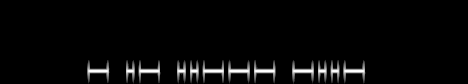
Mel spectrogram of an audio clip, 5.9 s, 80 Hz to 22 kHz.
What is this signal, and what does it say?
Morse code, heard as a keyed tone, about 15 wpm, 700 Hz. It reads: TA2X
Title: DXCC-100 Call Signs - 4 Characters - Repeated 3x - 15wpm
